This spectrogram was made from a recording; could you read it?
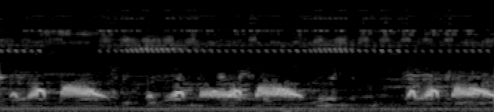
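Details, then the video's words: Spotted dove cooing as a bird-lure recording: short paired hoots followed by a longer, drawn-out falling coo, phrases repeated about every two seconds over a steady high-pitched buzz. "Pikat Tekukur"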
